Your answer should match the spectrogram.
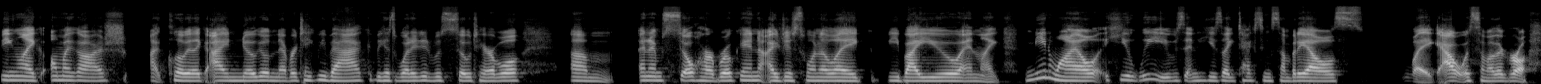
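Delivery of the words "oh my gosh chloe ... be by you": usual speaking voice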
